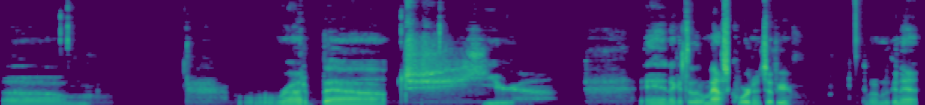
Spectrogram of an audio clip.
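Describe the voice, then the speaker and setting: A man casually thinking out loud in an offhand, muttering way as he works through game development on screen. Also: low voice, gravelly, dry recording. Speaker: indie game developer, streamer. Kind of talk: casual think-aloud screen-share commentary while working.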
